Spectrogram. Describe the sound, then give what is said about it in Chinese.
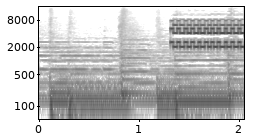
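A few soft, low tonal notes give way to a loud, high-pitched electronic telephone ring in a Peppa Pig story, a steady trilling tone that continues to the end without any talking, while Peppa and George sit on the sofa watching TV. “电话响了。”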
